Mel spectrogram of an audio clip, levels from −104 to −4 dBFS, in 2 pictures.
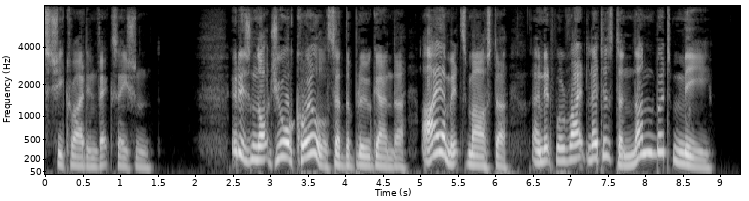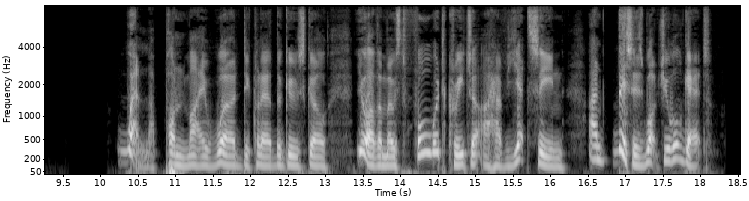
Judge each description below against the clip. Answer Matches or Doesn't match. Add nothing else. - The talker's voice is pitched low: Matches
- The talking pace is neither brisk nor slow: Matches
